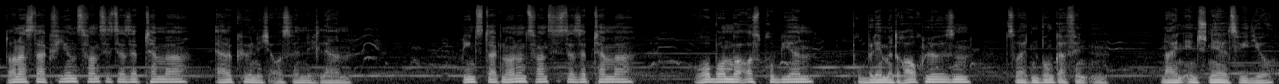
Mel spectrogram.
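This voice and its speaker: An actor playing a hateful, volatile teenage high-school boy with a contemptuous manner, in a radio documentary drama. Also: steady tone, moderate pace, close to an everyday voice. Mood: flat, subdued. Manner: ranting, rhetorical, contemptuous. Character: hateful, volatile teenage male high-school shooter reading his writings. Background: music.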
